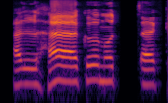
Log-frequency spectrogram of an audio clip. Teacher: ہا کھڑی زبر ہے، ایک الف کے برابر کھینچ کر پڑھیں گے۔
